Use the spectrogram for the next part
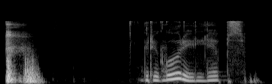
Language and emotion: Russian, neutral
